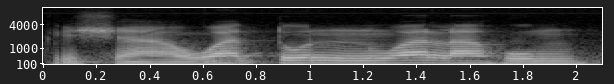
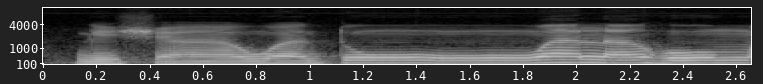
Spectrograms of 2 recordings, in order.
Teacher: Karena ini bacanya idgham, si tunnya ini dimasukkan ke waw. Jadi ghishawatu tu, ghishawatu walahum adzabun azim.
